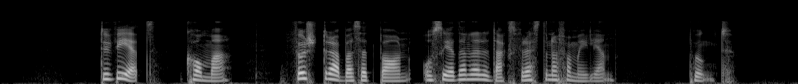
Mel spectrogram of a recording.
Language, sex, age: Swedish, female, 19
